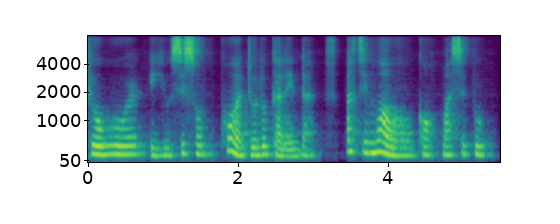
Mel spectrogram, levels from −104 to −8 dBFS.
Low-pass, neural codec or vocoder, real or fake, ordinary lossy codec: none; codec, 16 kHz, 0.2 kbps, FocalCodec; fake; none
